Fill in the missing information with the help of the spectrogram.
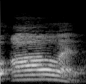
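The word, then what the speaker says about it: hour: An island यहां पर एच ओ यू आर तो स्टार्ट तो है कंसोनेंट लेटर से लेकिन पढ़ क्या रहे हैं तो पढ़ रहे हैं इसको आवर यहां पर एक साइलेंट है।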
